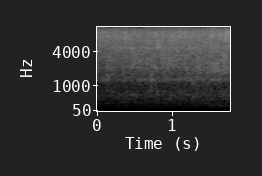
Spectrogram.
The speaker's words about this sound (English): All right, so I'm gonna fill up your dish after she brought it to me. And I'm not wearing my hearing aid, so I can't hear the water running.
